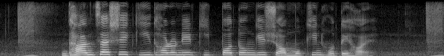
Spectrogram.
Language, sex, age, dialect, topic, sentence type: Bengali, female, 25-30, Standard Colloquial, agriculture, question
